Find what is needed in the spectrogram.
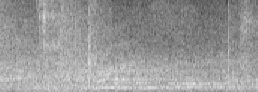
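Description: Crowd shouting and calling out, with a couple of short thuds from the fighters in the cage, about half a second in and near the end.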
